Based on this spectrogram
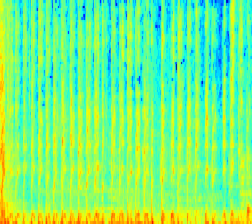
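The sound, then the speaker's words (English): A ski boat engine turns over and runs with a rapid, rough, pulsing chug, loud, its rhythm uneven at first before settling into a steady churn. “I'm going to start out the boat.”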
